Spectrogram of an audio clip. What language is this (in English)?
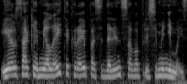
Lithuanian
